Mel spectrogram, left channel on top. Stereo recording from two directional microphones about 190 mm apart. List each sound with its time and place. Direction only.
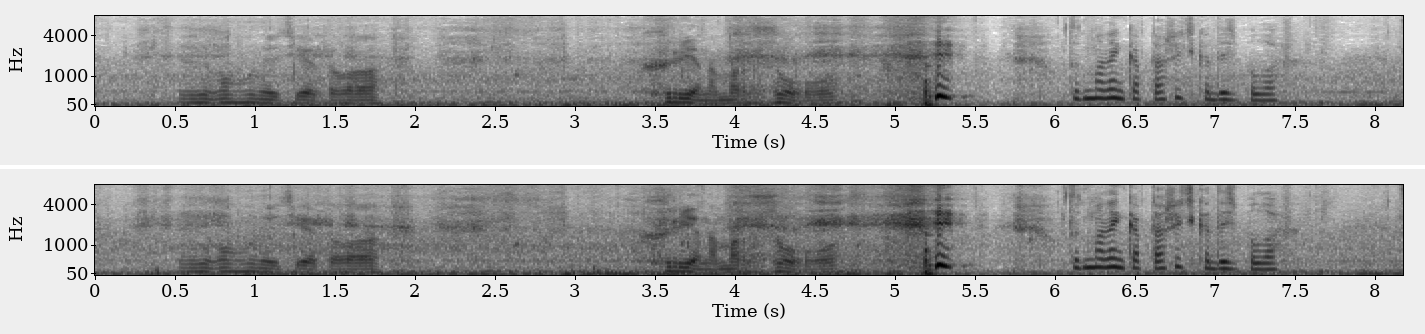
0.8 s speech: 65° left (ahead or behind)
3.4 s speech: 60° left (ahead or behind)
3.9 s speech: 20° left (ahead or behind)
